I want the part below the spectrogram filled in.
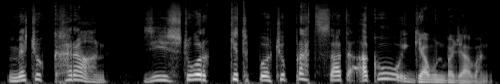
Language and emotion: Kashmiri, disgusted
